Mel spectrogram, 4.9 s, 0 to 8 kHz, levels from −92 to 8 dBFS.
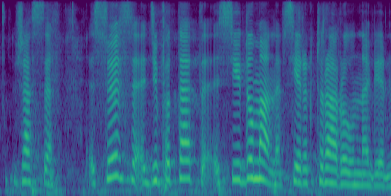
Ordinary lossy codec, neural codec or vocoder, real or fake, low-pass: none; codec, 16 kHz, 4.8 kbps, FACodec; fake; none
